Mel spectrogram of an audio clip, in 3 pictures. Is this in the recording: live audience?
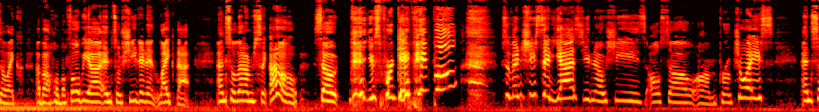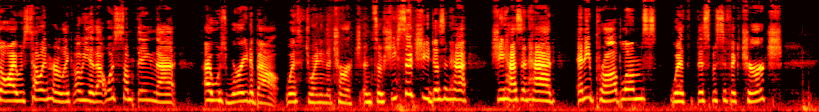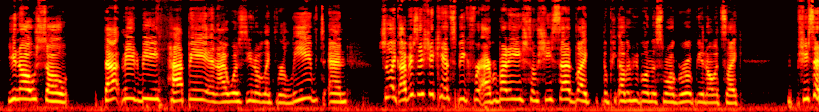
no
